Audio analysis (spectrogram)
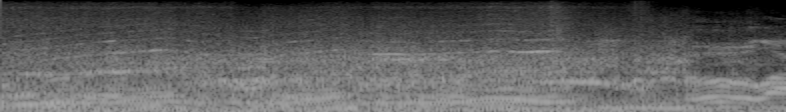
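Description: A drift car's tires squeal and skid loudly as the brakes lock up, the engine droning underneath for several seconds before the screech wavers and fades, heard close with a brief voice over it.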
